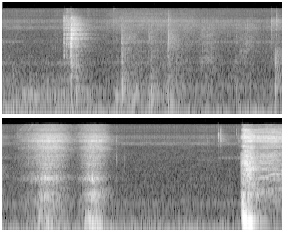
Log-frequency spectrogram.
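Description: Quiet room tone with a brief hiss under a second in, then two short sniffs about three seconds in.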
